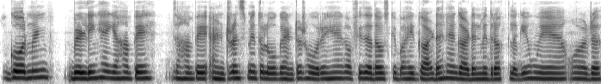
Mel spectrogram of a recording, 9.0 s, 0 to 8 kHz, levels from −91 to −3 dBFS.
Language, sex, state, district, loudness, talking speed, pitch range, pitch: Hindi, female, Delhi, New Delhi, -16 LUFS, 185 wpm, 200-215 Hz, 210 Hz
